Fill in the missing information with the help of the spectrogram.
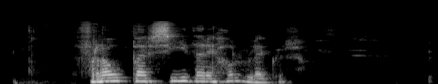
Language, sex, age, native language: Icelandic, male, 30-39, Icelandic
